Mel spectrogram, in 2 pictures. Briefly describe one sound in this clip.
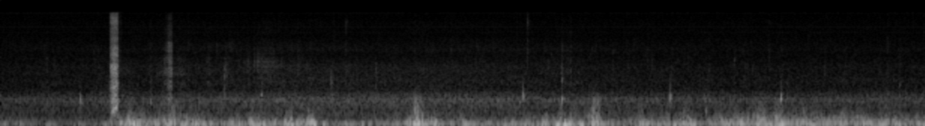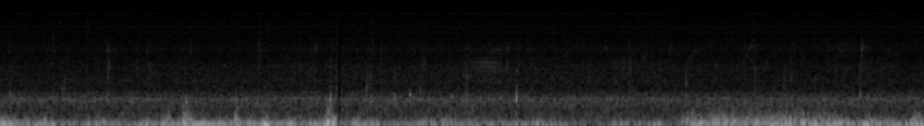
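Wind rumbles and buffets loudly outdoors on open water.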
